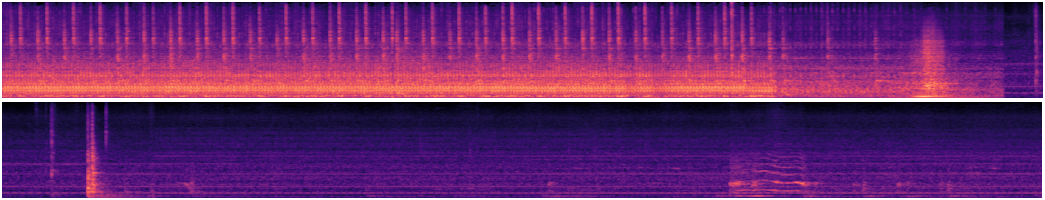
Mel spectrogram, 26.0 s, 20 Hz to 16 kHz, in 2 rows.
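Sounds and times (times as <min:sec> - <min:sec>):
forage cutter ticking rattle: 0:00.0 - 0:11.3
sharp clicks: 0:00.0 - 0:11.3
electric motor hum: 0:00.0 - 0:12.5.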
